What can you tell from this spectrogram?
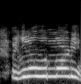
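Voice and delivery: high and loud call to Marty; sudden high, loud call to Marty. Real, not acted. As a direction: call out to get his attention. Calling out to friend.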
